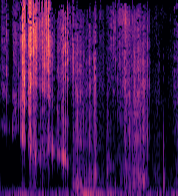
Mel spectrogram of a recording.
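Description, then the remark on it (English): Crisp, crackly crunching of Stacks All-American Cheeseburger chips being bitten and chewed, a dense burst of bright snapping followed by softer, steady munching for a couple of seconds with no talking. “Chip cheers on the Stacks All-American Cheeseburger.”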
